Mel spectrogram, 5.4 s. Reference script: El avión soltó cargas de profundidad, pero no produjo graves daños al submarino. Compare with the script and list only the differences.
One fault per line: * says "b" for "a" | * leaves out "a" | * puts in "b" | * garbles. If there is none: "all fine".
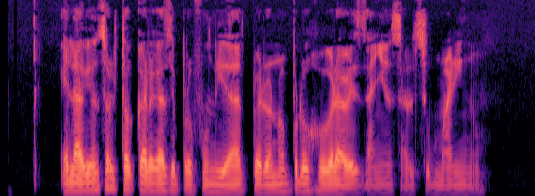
all fine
